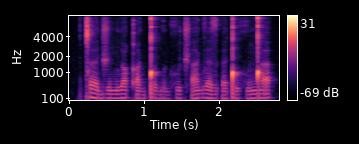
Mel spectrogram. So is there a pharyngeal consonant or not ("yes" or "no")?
no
